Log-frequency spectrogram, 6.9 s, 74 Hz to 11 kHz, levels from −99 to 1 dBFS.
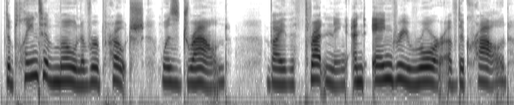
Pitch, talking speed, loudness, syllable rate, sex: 225 Hz, 140 wpm, -20 LUFS, 3.9 syllables/s, female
